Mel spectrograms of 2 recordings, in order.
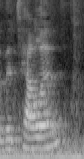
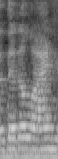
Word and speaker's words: vitelline: It has a membrane called the vitellin, or the vitelline, depending on who's pronouncing their syllables which way, called the vitelline membrane or fertilization membrane, all right?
